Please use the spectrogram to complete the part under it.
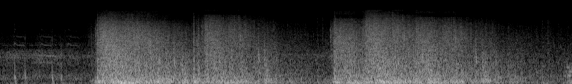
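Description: Wooden crates and barrels smash and splinter loudly.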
